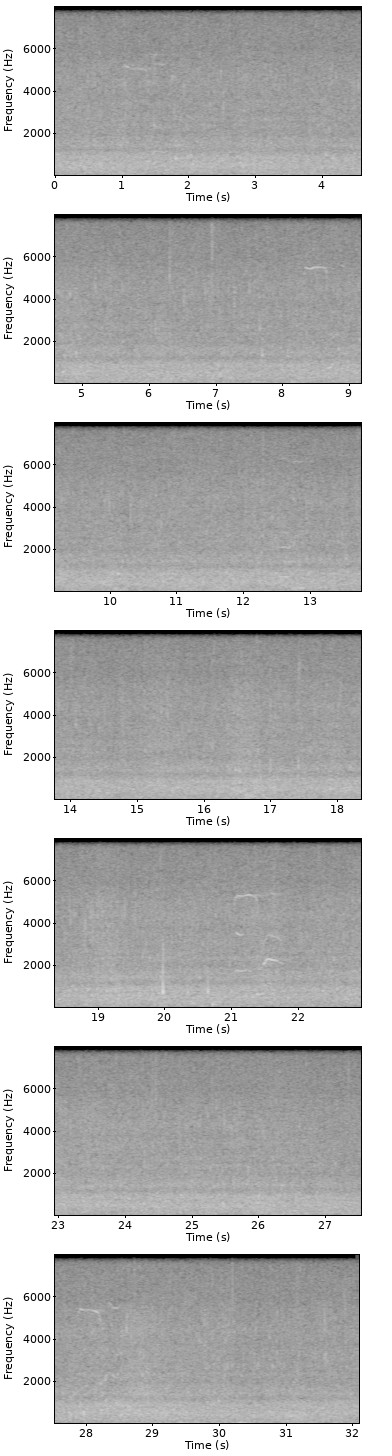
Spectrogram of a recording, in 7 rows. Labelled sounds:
1.2	1.4	killer whale, northern resident, G clan, 5.0 to 5.1 kHz
8.4	8.8	killer whale, northern resident, G clan, 5.2 to 5.6 kHz
21.1	21.9	killer whale, northern resident, G clan, 2.0 to 5.4 kHz
27.9	28.3	killer whale, northern resident, G clan, 5.1 to 5.5 kHz

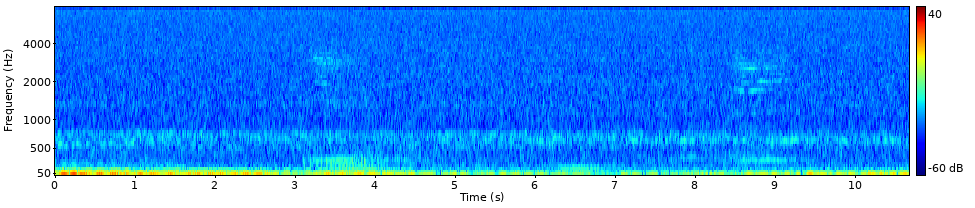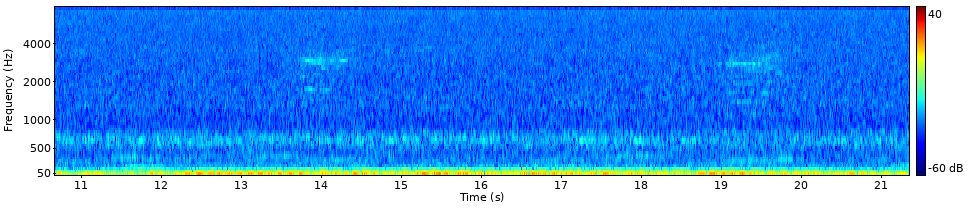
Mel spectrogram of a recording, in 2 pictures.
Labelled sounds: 8.5	8.8	humpback whale, 2.5 to 2.8 kHz
13.7	14.1	humpback whale, 2.8 to 3.2 kHz
15.2	15.4	humpback whale, 3.6 to 3.8 kHz
19.1	19.5	humpback whale, 2.7 to 2.8 kHz

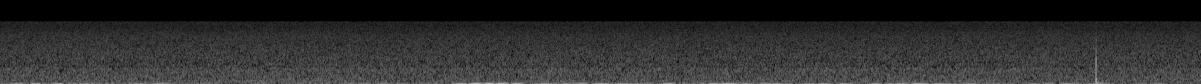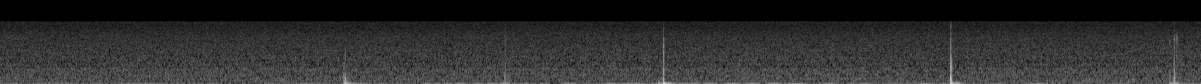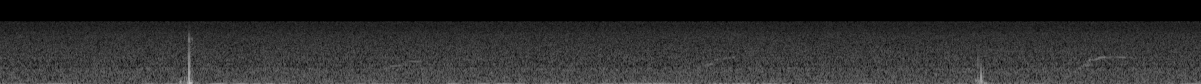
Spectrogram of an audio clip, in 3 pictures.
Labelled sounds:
34.8	35.2	humpback whale, 0.83 to 1.4 kHz

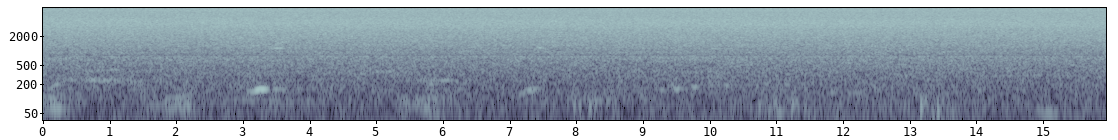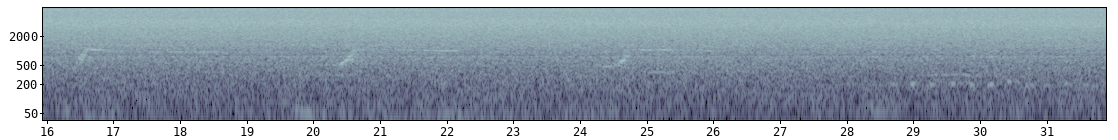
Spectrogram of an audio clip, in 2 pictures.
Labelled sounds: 16.5	16.9	humpback whale, 0.80 to 1.2 kHz
21.8	22.2	humpback whale, 0.96 to 1.0 kHz

